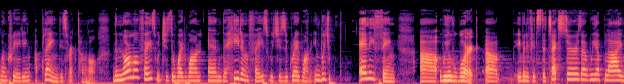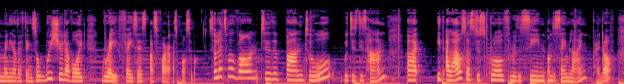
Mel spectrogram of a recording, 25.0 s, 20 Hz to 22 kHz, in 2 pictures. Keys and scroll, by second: 23.2 space.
